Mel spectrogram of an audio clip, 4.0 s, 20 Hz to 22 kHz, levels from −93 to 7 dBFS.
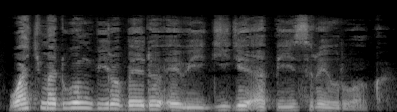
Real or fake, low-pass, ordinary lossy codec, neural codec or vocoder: fake; 19.8 kHz; AAC, 32 kbps; vocoder, 48 kHz, 128 mel bands, Vocos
